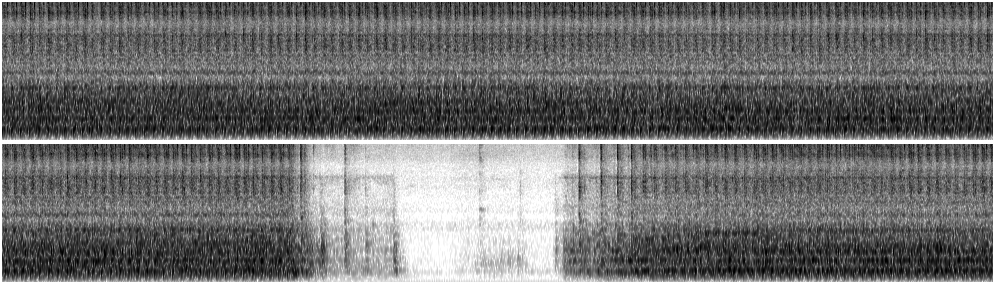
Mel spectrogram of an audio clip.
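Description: A sewing machine hums and stitches rapidly.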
